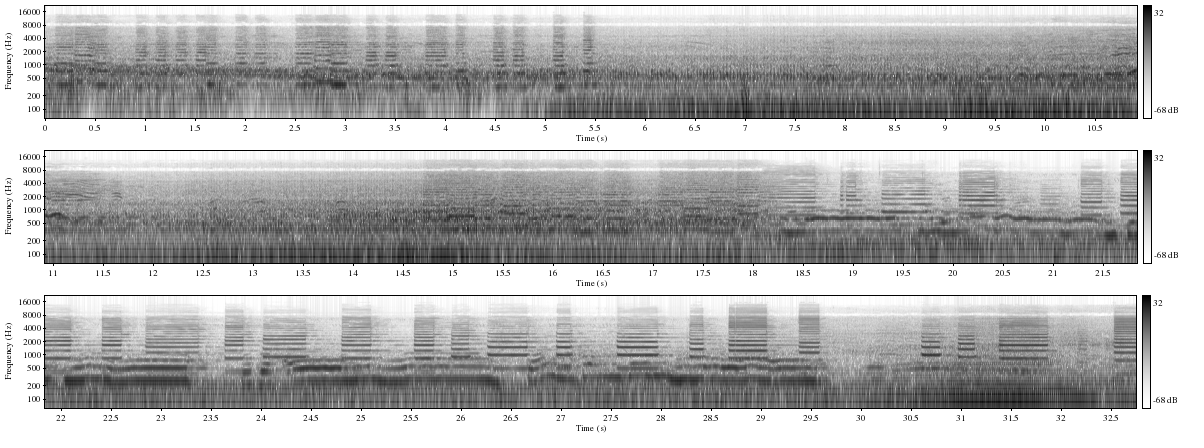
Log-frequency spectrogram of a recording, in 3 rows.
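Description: Bus "telolet" horns, the multi-tone musical air horns of Indonesian tour buses, playing fast tunes of short notes again and again. A bus's diesel engine runs close by under the horns in the middle stretch, then drops away at about 18 s, leaving choppier, quicker horn sequences.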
